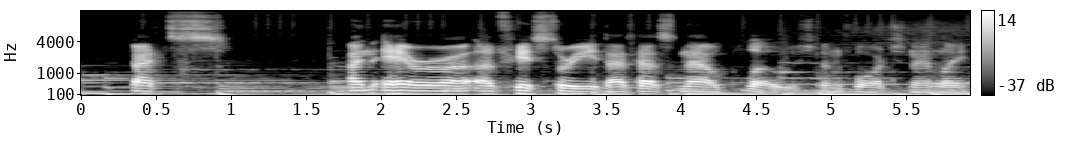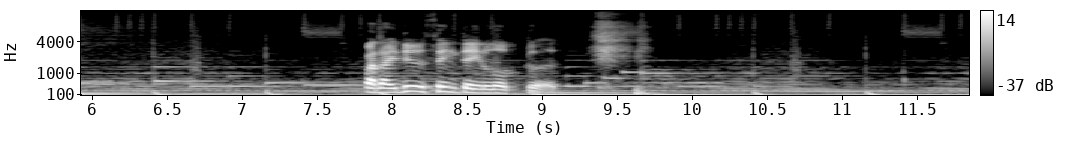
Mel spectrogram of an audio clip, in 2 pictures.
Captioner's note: muffled chuckle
